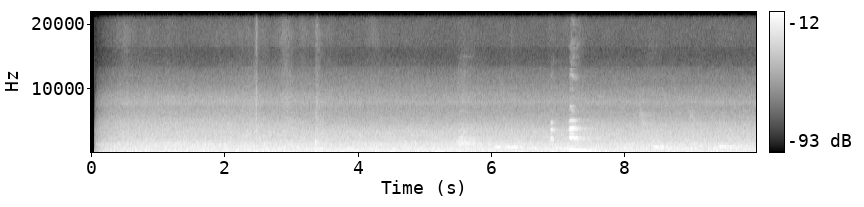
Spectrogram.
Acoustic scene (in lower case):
elevator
